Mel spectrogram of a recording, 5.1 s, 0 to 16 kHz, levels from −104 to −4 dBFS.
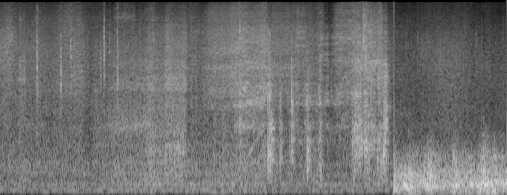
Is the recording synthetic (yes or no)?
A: yes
